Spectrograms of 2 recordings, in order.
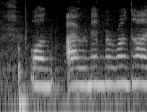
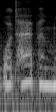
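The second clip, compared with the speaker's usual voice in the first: whispering; 4 semitones higher, 10 dB quieter than usual. Retold or imitated. Asking friend quietly at party.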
